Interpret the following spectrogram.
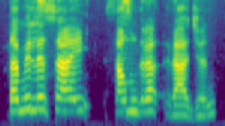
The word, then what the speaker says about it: Tamilisai Soundararajan: Tamilisai Soundararajan, and thank you for being here with us. I hope I pronounced your name correctly.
